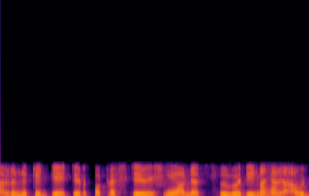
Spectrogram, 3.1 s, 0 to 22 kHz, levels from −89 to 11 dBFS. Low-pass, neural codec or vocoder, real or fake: 3.6 kHz; autoencoder, 22.05 kHz, a latent of 192 numbers a frame, VITS, trained on one speaker; fake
